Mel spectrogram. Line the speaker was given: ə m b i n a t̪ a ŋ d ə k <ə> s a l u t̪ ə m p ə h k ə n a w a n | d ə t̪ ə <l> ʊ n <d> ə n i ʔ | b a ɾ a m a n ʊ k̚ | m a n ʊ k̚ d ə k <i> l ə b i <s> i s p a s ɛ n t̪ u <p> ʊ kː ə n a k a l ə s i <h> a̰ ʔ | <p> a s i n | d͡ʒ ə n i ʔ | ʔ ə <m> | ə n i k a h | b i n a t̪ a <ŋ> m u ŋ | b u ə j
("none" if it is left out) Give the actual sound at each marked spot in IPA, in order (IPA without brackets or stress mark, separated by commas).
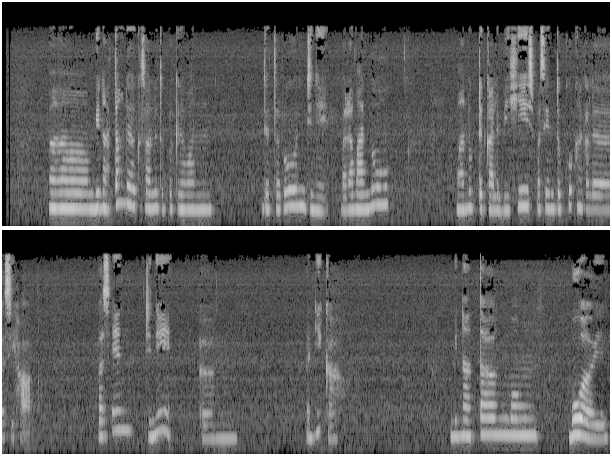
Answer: ə, ɾ, d͡ʒ, a, h, k, h, p, m, ŋ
